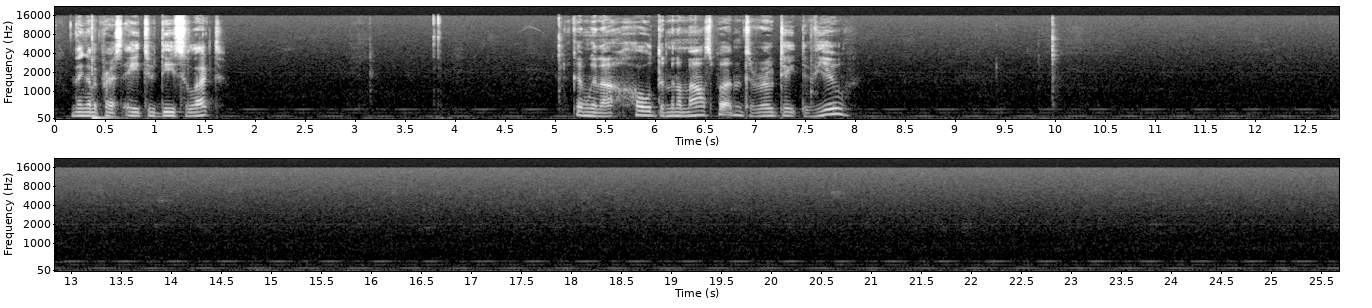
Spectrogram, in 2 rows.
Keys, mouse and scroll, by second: 0.4 a, 3.8 click, 4.0 click, 5.0 middle click, 7.6 middle click, 10.0 middle click.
